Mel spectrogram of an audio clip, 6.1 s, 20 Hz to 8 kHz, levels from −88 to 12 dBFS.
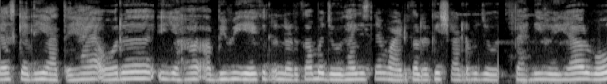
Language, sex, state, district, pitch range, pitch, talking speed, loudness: Hindi, female, Delhi, New Delhi, 195-215 Hz, 205 Hz, 285 wpm, -15 LUFS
